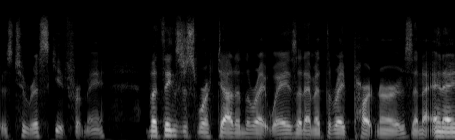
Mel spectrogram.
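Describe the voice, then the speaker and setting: A man talks very fast at a medium pitch. The sound is dry and close with no echo, on a very clean recording with a silent background. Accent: Montreal. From Montreal, Quebec. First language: French. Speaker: communication coach. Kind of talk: podcast interview.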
